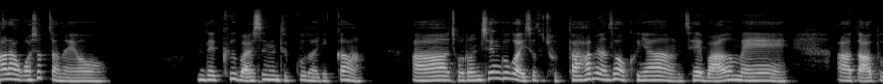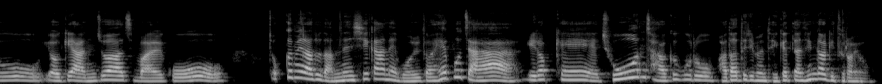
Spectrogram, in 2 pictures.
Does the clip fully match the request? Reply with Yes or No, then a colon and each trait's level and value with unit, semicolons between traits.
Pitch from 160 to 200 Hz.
Yes: high, 190 Hz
